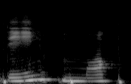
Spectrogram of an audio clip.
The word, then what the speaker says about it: democratic: It is said to be de ma cra tick. Okay, now if you count the syllables here, as the rule says, I have to stress the penultimate or the second to last.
